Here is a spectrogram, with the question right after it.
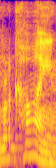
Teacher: the k is aspirated like in English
